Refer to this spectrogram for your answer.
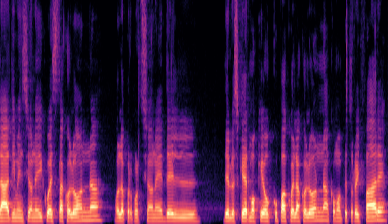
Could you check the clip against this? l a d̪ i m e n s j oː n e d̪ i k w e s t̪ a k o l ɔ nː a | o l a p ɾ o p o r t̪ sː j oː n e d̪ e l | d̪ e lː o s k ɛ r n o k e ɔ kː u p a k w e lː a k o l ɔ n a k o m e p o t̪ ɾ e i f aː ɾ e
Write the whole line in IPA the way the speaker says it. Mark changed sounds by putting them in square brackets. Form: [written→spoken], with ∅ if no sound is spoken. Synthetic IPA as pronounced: l a d̪ i m e n s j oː n e d̪ i k w e s t̪ a k o l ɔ nː a | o l a p ɾ o p o r t̪ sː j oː n e d̪ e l | d̪ e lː o s k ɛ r [n→m] o k e ɔ kː u p a k w e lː a k o l ɔ [n→nː] a k o m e p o t̪ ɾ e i f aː ɾ e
